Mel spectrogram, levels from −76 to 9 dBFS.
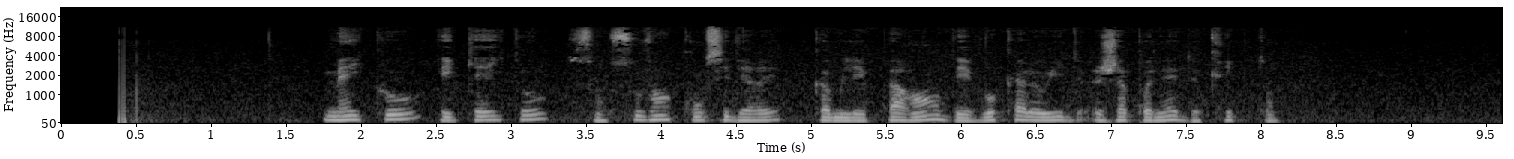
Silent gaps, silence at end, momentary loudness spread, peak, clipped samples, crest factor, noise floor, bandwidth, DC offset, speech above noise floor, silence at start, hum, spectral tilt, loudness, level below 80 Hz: none; 1.5 s; 15 LU; -8 dBFS; under 0.1%; 18 dB; -54 dBFS; 11.5 kHz; under 0.1%; 29 dB; 0.4 s; none; -5 dB/octave; -25 LUFS; -54 dBFS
